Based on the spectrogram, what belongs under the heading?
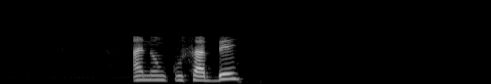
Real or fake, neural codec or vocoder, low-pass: fake; codec, 16 kHz, 16 kbps, FunCodec, trained on Chinese and English, 50 frames a second; 3.6 kHz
